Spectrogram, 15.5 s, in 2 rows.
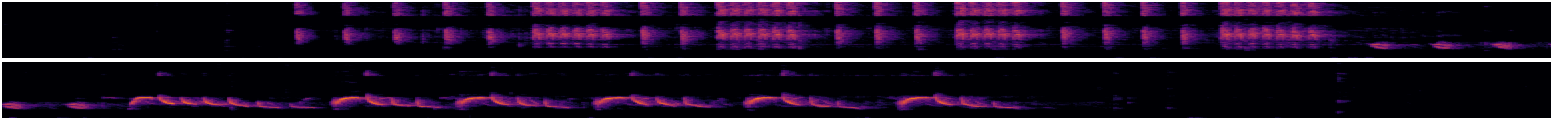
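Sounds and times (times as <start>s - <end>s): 
Blyth's reed warbler Acrocephalus dumetorum singing: 1.5s - 13.2s.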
